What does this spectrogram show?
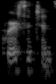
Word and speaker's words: quercetin: Are there medications that can't be mixed with quercetin, something like, you know, the grapefruit interactions and stuff? Are there things to look out for if someone's doing quercetin supplements?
